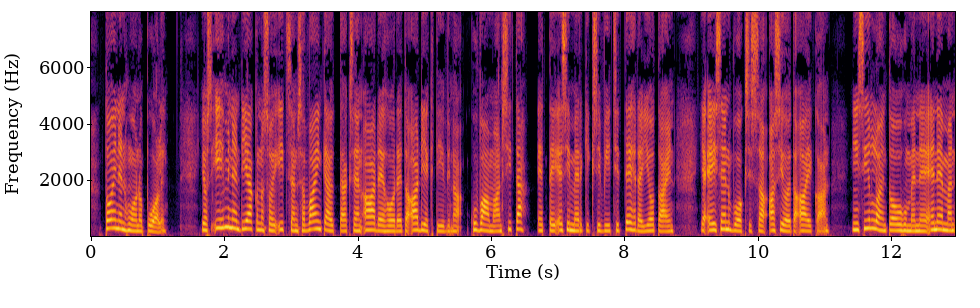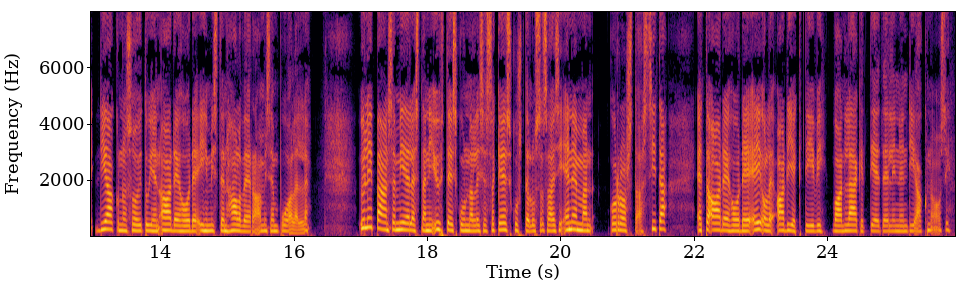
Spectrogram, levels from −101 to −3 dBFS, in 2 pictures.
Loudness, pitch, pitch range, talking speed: -19 LUFS, 210 Hz, 200-235 Hz, 115 wpm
